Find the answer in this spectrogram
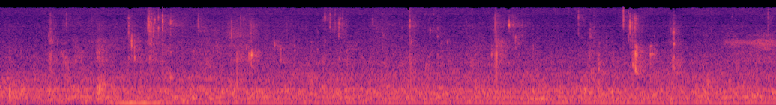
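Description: Faint, wet mouth sounds of two people eating kheer (rice pudding): scattered soft smacks and small clicks over a steady low hum.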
